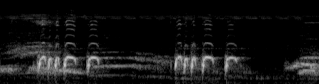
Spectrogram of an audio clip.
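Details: Lively local zebra dove song in the morning, manggung style: a quick run of four bright staccato coos, a pause, then another matching run, ending with a softer rising coo. A faint high hum runs throughout.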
